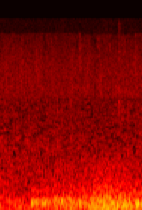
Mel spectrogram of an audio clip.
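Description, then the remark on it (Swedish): Steady, hissing rain over a deep low rumble that swells after a brief quieter start and stays loud and continuous, with no voices. “Och lite regn på det.”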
